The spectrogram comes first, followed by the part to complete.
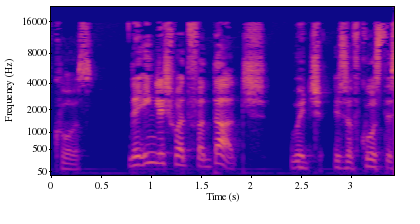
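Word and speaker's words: Deutsch: D EU T C so EU in German gives us oi it gives us this oi sound if you hear people talking about the uro they would talk about the oo in German oo EU gives us oi and this TS c h all together just gives us chch dut which interestingly sounds a lot like the word dutch in English know and there is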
